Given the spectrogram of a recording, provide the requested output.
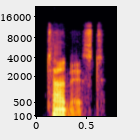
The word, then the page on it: tanist: British English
